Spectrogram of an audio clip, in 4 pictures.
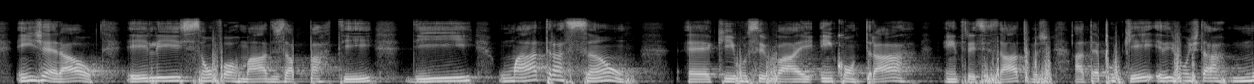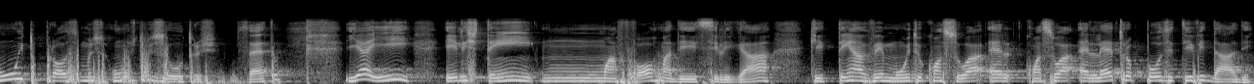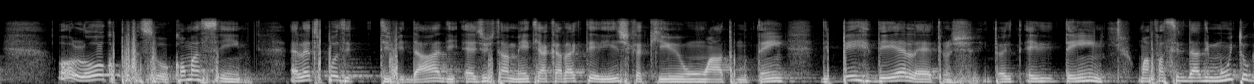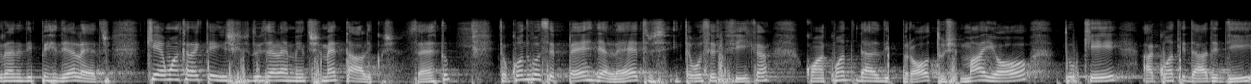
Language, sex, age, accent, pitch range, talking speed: Portuguese, male, 20-39, Brazilian, 130-165 Hz, 120 wpm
